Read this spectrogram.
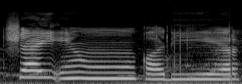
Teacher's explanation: Tanwin atau kasratain bertemu huruf qaf, hukumnya ikhfa. Berarti cara bacanya samar gitu.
